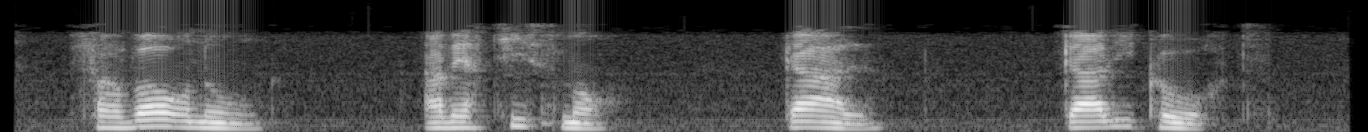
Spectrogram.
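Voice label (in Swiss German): "verwarnung", Alsatian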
